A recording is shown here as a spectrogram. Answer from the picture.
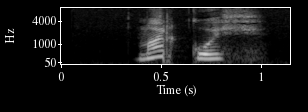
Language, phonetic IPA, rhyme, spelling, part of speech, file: Russian, [mɐrˈkofʲ], -ofʲ, морковь, noun, Ru-морковь.ogg
- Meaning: 1. carrot (plant) 2. carrots (roots of the plant used for eating)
